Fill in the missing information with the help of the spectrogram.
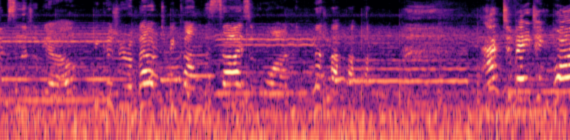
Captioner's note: laughs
